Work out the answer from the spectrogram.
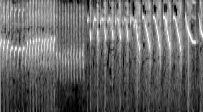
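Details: Canary singing to tutor young birds: a quick, even high trill and a lower buzzing roll. These lead into a series of loud, clear whistles that slide steeply downward, repeated several times a second.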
